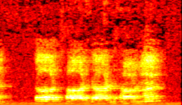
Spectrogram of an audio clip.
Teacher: टवर्ग के 5 वर्ण ट, ठ, ड, ढ, ण और रकार और शकार, इन सभी का उच्चारण स्थान मूर्धा होता है।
